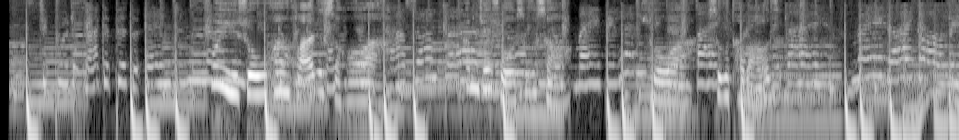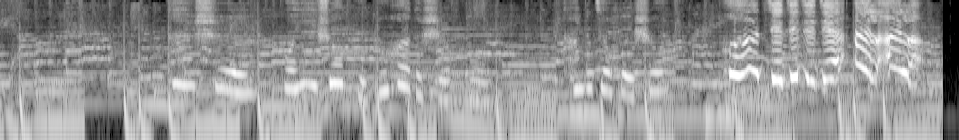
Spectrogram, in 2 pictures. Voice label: 方言普通话; 方言VS普通话

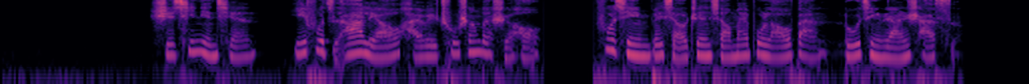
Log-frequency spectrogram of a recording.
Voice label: 密室逃脱旁白

